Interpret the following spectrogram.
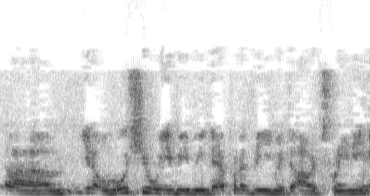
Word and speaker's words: Wushu: And you said that with your teaching of Wushu, do I pronounce that right?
